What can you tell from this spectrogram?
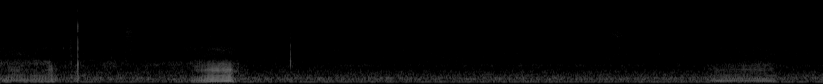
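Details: Sleeping pug snoring very loudly: short rattling, rasping snores, three of them spread across several seconds, one louder burst near the middle, over a steady low hum.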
